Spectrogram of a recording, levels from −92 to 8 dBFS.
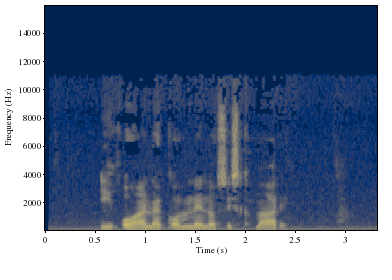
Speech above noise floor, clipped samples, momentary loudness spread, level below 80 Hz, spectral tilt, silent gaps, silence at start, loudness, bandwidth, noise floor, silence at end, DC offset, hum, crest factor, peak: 24 dB; under 0.1%; 11 LU; -44 dBFS; -4 dB/octave; none; 0.05 s; -22 LUFS; 11.5 kHz; -46 dBFS; 0.3 s; under 0.1%; 50 Hz at -45 dBFS; 20 dB; -4 dBFS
